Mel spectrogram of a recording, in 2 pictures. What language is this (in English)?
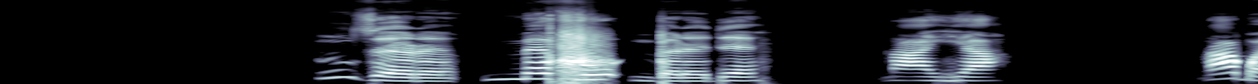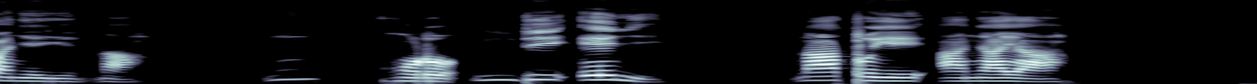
Igbo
